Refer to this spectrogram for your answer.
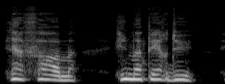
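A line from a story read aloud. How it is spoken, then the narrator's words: Exclaiming. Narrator (French): s'écria la duchesse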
